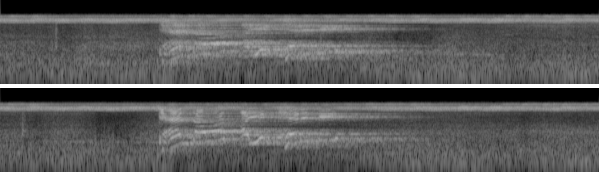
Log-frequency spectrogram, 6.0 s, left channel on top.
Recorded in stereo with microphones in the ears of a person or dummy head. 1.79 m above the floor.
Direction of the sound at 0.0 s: 5° left (ahead or behind).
